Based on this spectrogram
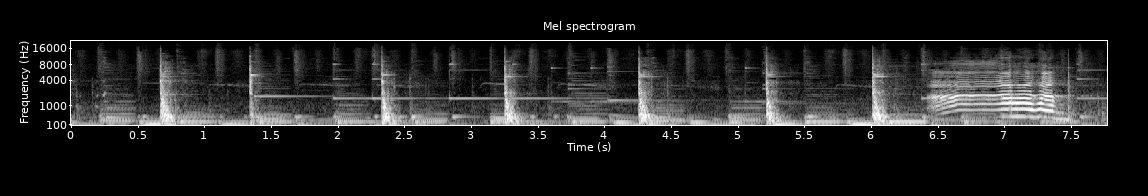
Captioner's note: hammering; brother crying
